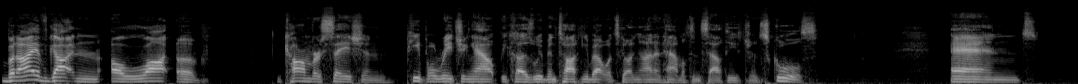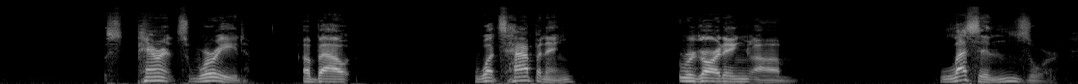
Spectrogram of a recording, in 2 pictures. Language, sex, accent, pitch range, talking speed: English, male, American, 110-165 Hz, 90 wpm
